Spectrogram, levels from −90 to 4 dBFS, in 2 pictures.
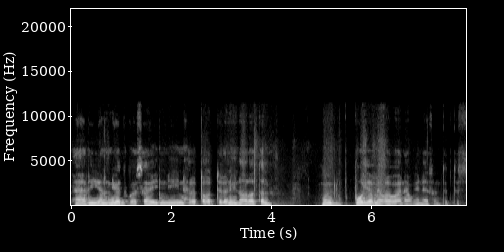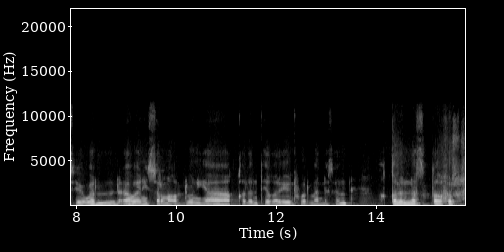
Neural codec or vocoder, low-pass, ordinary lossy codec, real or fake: none; none; none; real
